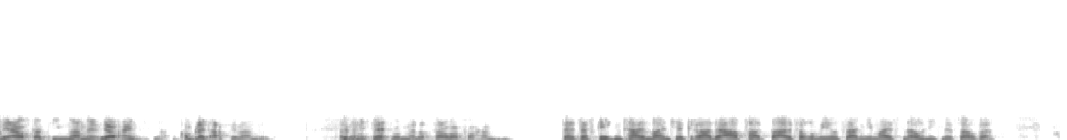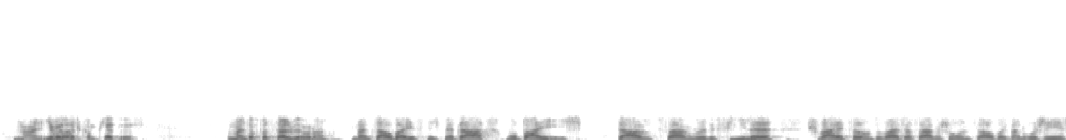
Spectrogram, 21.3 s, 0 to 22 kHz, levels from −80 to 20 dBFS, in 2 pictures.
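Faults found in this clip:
Speech rough, slightly synthetic and buzzy throughout, muffled, no content above about 3.6 kHz, thin below 150 Hz. Probable component: G.729A codec. Speech rebuilt from vocal-tract filter, pitch predictor and sparse pulse excitation per 10 ms frame, which fits an 8 kbit/s link on a 150 Hz to 3.5 kHz narrowband line.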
